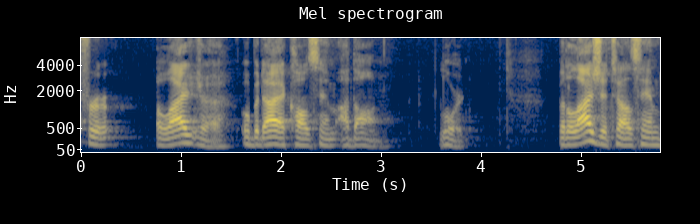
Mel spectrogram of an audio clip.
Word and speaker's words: Adon: It's the Hebrew word Adon, which Zeb thankfully helped me out and told was not pronounced Adon, because that's what the phonetic thing I found said. So I went to a Hebrew expert before I did this. Adon.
